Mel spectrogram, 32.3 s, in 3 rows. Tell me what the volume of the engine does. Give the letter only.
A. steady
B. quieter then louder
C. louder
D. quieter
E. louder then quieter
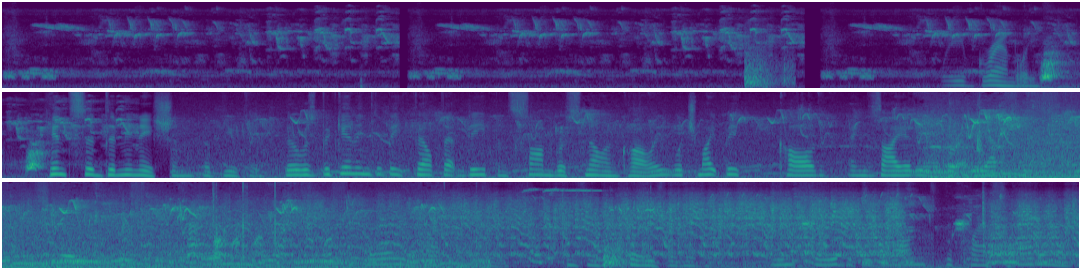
C.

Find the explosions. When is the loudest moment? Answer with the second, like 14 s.
28 s.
